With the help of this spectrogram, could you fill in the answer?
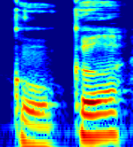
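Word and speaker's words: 谷歌: That's why Google, for example, is also commonly referred to by these two characters, which every Chinese person will know are pronounced gu ge, which comes decently close to Google.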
